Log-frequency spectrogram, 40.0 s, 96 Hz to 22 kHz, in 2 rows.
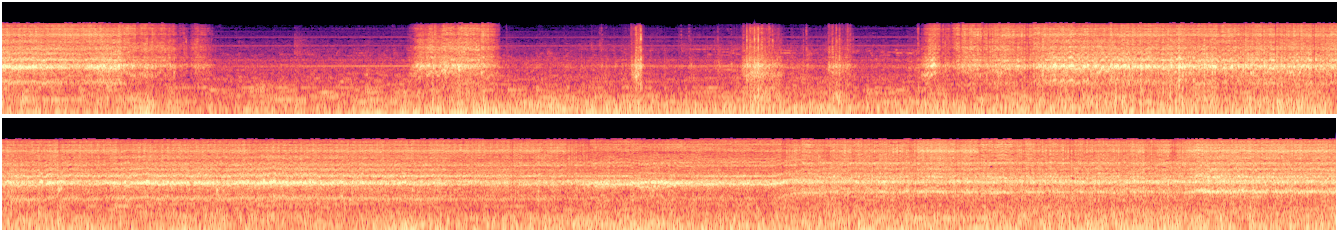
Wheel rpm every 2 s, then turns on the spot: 100, 0, 0, 40, 0, 10, 10, 100, 110, 120, 110, 110, 120, 120, 120, 120, 160, 160, 160, 160.
none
